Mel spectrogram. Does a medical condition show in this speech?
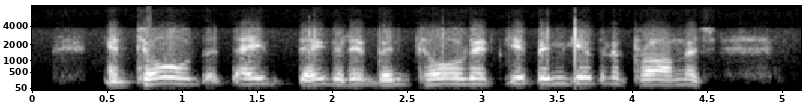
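Yes: cerebral palsy; since birth.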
